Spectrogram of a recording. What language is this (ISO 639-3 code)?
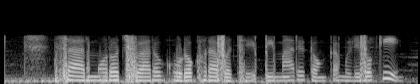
ori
